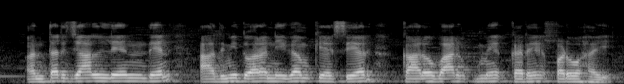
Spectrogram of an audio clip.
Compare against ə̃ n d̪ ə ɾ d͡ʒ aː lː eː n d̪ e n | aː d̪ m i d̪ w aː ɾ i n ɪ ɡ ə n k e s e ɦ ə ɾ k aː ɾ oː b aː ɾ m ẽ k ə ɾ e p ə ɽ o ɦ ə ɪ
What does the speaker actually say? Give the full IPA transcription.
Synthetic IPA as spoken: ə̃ n t̪ ə ɾ d͡ʒ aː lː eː n d̪ e n | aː d̪ m i d̪ w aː ɾ a n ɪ ɡ ə m k e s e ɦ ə ɾ k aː ɾ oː b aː ɾ m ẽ k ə ɾ e p ə ɽ o ɦ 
